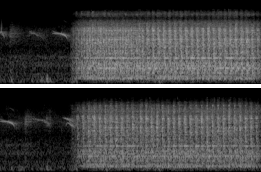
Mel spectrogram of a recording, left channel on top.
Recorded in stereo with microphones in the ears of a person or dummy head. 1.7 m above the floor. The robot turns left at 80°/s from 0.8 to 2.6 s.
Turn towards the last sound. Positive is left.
No sound to turn to.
